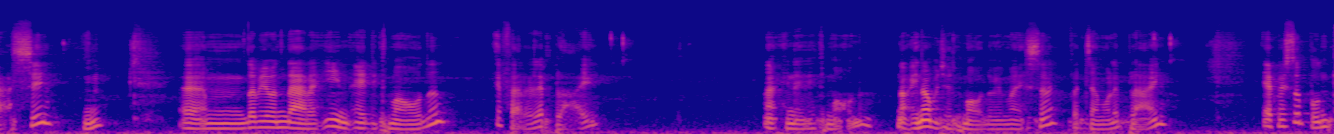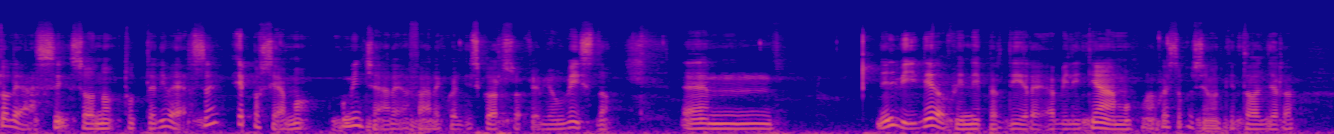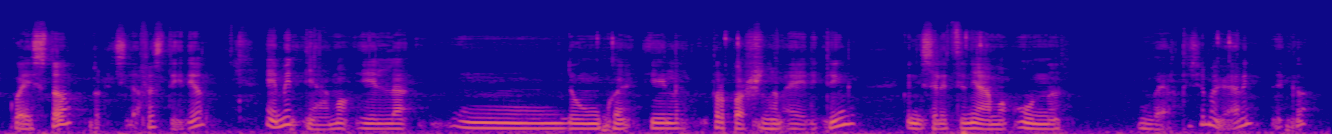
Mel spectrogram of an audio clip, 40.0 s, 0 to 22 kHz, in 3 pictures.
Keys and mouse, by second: 1.4 KP_1, 4.0 Tab, 6.3-8.9 drag, 9.7 Tab, 11.7-13.9 drag, 13.9 Tab, 16.7-20.6 drag, 21.8 KP_1, 25.1-31.1 drag, 32.8-36.5 drag, 39.0-40.0 drag.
